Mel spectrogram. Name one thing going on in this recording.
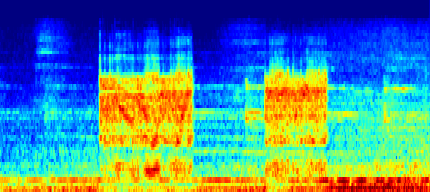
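A train horn blares loudly in two blasts.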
